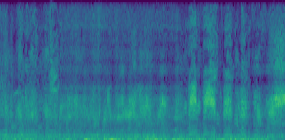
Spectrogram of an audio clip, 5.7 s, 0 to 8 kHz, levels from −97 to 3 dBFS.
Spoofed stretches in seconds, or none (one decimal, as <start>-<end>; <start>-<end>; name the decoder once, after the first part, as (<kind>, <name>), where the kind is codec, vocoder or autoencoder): 1.2-3.6 (codec, ZipCodec); 5.2-5.7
